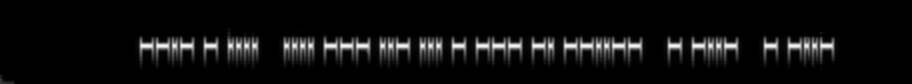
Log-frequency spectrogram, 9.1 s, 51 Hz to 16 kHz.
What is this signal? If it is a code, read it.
Morse code, heard as a keyed tone, about 32 wpm, 700 Hz. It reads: QTH HOUSTON, TX TX
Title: Practice QSO - Exchange 1 - Beginning - 30wpm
